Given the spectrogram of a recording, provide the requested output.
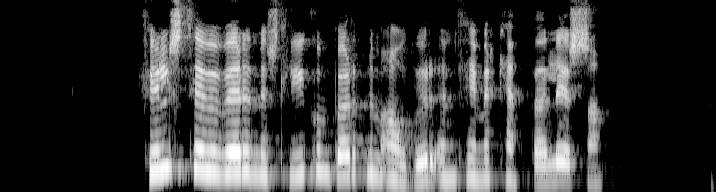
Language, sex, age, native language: Icelandic, female, 40-49, Icelandic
